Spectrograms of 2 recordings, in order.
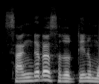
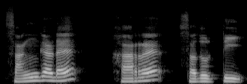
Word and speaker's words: சங்கடஹர சதுர்த்தி: முதல்ல இந்த சங்கடகர சதுர்த்தியை முழுமையா உச்சரிக்கணும். நிறைய பேர் சங்கடகர சதுர்த்தி அப்படிங்கறத முழுமையா உச்சரிக்காம சங்கட சதுர்த்தின் மொட்டையா சொல்றாங்க. அப்படி சொல்றது மூலயமா சங்கடங்கள் விலகாது. சங்கடங்கள் தான் சேரும். சங்கட ஹர சதுர்த்தி இப்படி உச்சரிக்கணும்.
